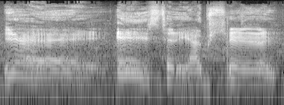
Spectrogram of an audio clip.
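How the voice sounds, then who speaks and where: A man playing a defiant, rowdy goblin drinker in a video game, loud and shouting. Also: high voice, lively intonation, very slow, gravelly, music in the background, exaggerated voice. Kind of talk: video game character acting.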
